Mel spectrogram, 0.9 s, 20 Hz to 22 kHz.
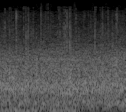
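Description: Steady, even rain hiss at a ballpark, Dodger Stadium in the baseball video game MLB The Show 23, soft and uniform across one second with nothing else standing out.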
